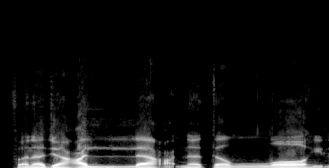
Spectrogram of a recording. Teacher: لفظ اللہ کو موٹا ادا کریں گے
